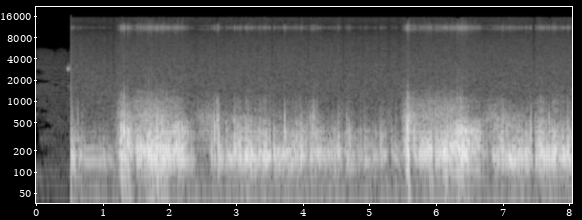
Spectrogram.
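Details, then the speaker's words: Breath sounds with low-pitched bubbling crackles from early through all of inspiration, longer and less high-pitched than fine crackles, changeable with cough, taught as caused by fluid secretion in the airways; coarse crackles. "no início da inspiração e durante toda a inspiração são menos agudos e de maior duração que os tucanos podem sofrer alteração com a tosse e costumam ser auscultado são todas as regiões do tórax"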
